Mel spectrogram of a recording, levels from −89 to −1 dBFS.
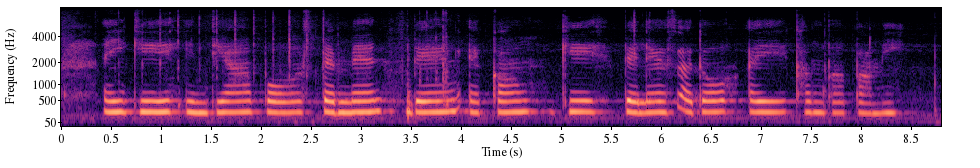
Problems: none marked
